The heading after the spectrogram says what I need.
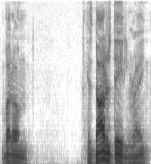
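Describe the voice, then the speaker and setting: A young man co-hosting a casual podcast, slightly hoarse from a sore throat, rambling in a laid-back way. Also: lowish voice, takes it slowly, darkish tone. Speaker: podcast co-host. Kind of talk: casual chat.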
